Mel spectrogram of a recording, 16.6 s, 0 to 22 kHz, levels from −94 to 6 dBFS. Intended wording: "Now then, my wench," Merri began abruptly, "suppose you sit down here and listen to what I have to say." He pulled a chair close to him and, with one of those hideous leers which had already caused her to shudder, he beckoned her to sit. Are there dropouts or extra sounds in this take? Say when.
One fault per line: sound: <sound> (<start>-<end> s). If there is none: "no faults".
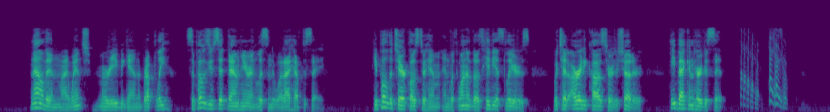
sound: chirp (14.8-15.8 s)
